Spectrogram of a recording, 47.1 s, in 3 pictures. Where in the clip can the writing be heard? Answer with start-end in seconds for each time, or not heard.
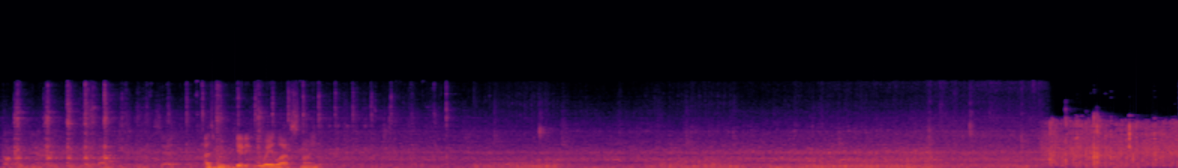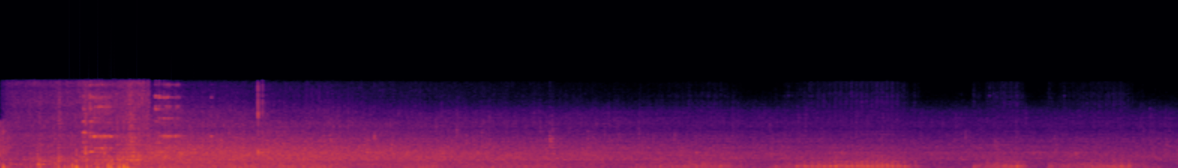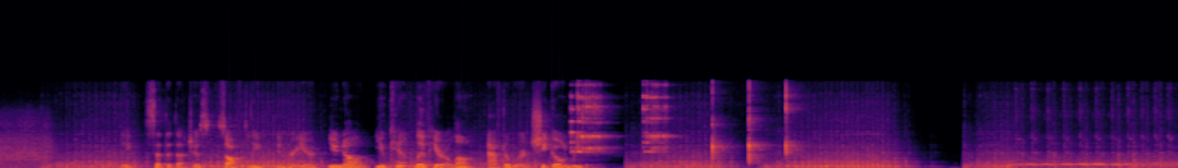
not heard.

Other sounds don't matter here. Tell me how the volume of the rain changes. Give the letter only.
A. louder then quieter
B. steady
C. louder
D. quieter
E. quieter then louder
A.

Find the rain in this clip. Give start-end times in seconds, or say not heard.
0.0-32.1.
